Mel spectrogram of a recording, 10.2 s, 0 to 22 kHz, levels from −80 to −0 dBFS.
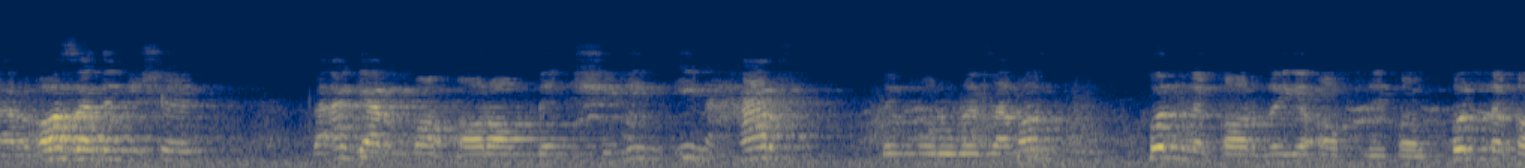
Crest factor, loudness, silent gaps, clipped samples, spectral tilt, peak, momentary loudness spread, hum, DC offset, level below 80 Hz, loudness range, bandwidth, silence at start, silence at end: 22 dB; -28 LUFS; none; under 0.1%; -6.5 dB/octave; -6 dBFS; 16 LU; none; 0.3%; -52 dBFS; 4 LU; 8.4 kHz; 0 s; 0 s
